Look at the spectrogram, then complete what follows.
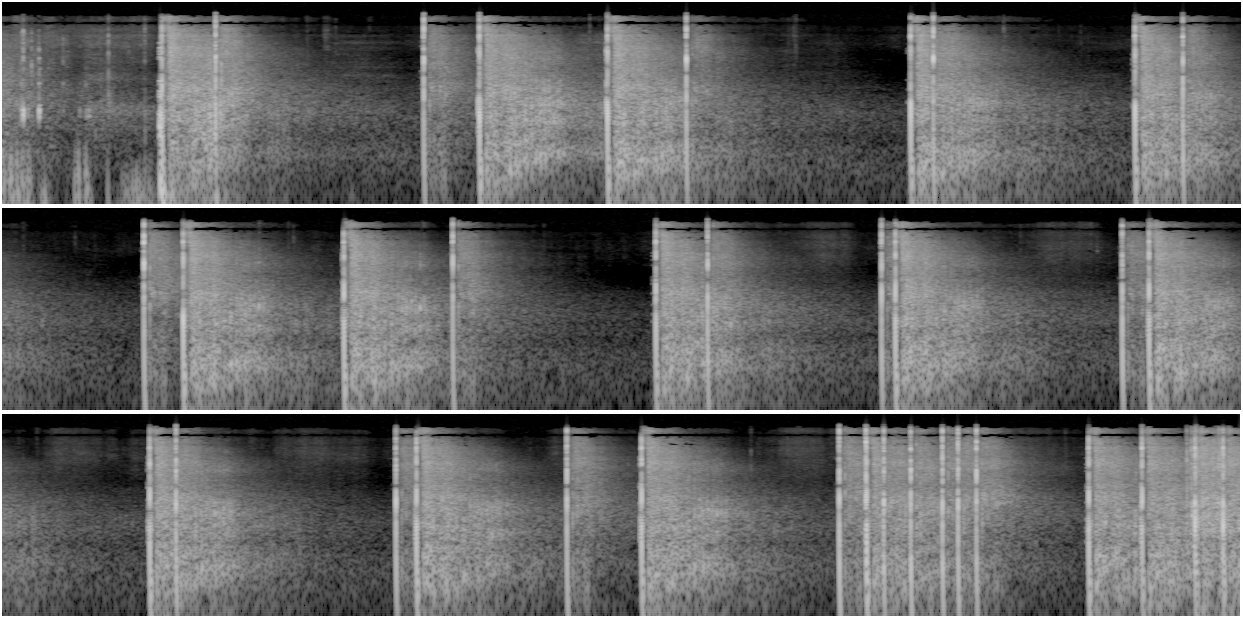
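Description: Aerial fireworks going off in quick succession: a sharp bang every one to two seconds, each trailing off over about a second. About three seconds before the end comes a dense run of rapid crackling.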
